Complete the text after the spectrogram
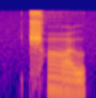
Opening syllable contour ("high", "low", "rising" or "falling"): low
